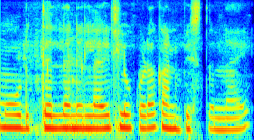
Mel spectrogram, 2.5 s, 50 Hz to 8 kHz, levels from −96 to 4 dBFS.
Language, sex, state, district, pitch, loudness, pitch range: Telugu, female, Telangana, Mahabubabad, 230 Hz, -15 LUFS, 220-235 Hz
